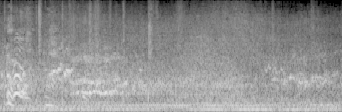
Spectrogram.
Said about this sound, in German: Fast hätte uns der Lastwagen getroffen. Der musste auch dem Container auf der Straße ausweichen.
